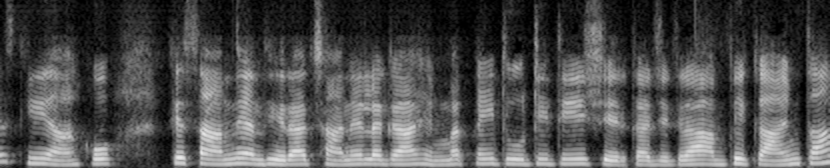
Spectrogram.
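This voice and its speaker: A woman reading a dramatic romance novel aloud as narrator, with steady storytelling. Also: mid-range voice, no echo, dull audio. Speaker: audiobook narrator.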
